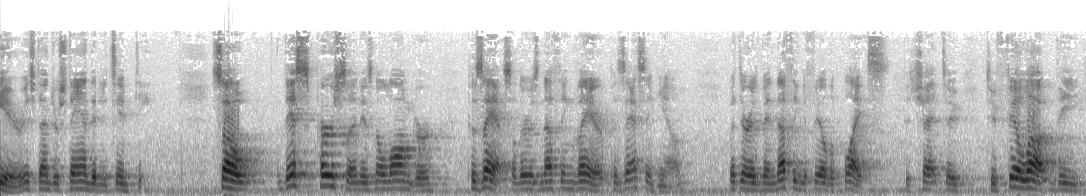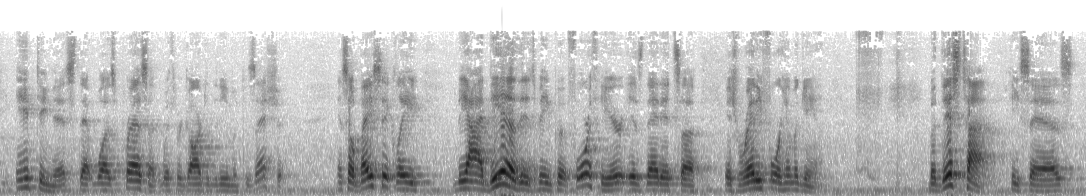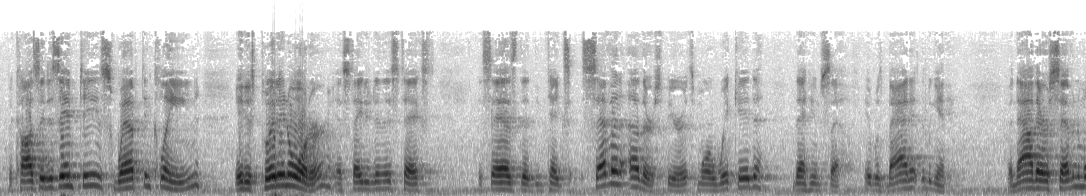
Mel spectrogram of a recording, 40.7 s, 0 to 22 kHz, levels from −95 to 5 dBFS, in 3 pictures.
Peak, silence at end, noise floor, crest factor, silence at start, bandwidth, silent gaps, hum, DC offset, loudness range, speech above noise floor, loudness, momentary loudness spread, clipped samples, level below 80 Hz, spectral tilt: 0 dBFS; 0 s; -46 dBFS; 18 dB; 0 s; 11.5 kHz; none; none; under 0.1%; 8 LU; 29 dB; -17 LUFS; 17 LU; under 0.1%; -50 dBFS; -5.5 dB/octave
